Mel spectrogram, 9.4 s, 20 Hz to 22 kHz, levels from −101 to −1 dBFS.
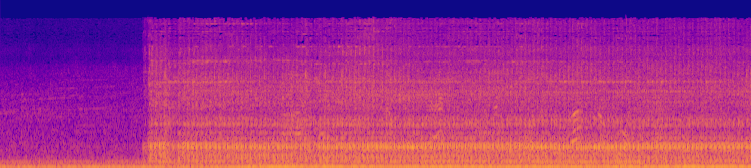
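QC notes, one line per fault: Nothing stood out on listening to these sounds.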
